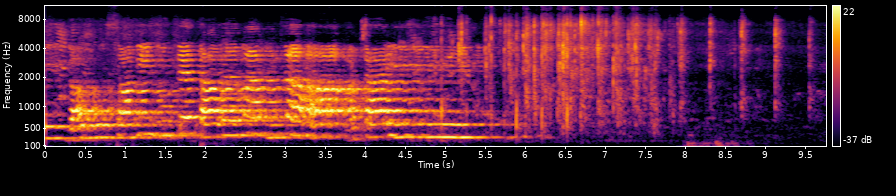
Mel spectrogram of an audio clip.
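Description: A woman singing a Sinhala verse (kavi) unaccompanied into a microphone, in long held notes, until about five seconds in; then a few seconds of clapping that thins out and fades.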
